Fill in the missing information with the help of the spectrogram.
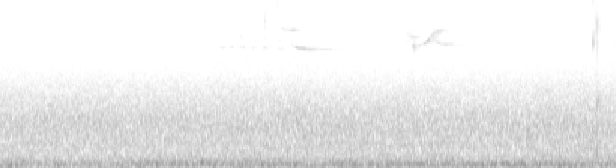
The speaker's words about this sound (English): I take a moment to look up through the branches. And I find that bird making bird song.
